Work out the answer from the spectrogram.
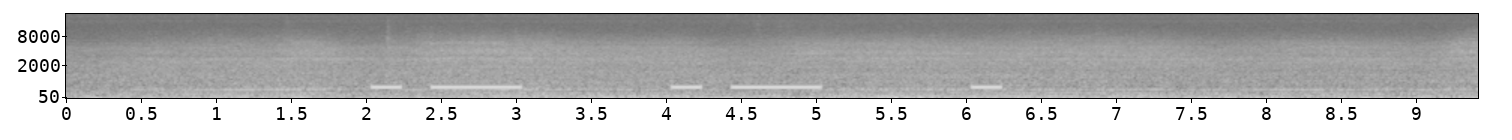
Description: Telephone call progress tone (pulsed, as in Italy), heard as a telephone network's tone, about 420 Hz, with street noise. Dial tone.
